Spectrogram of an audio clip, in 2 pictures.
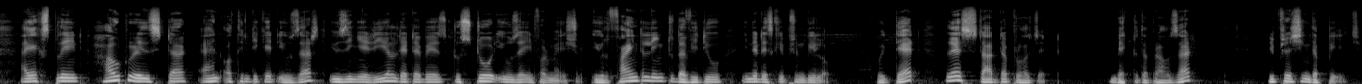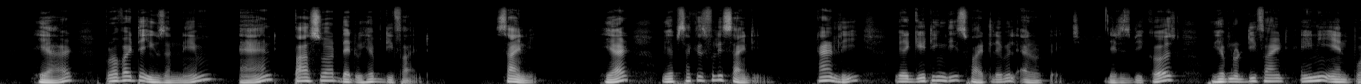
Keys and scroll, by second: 13.4 Escape, 15.8 Tab.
